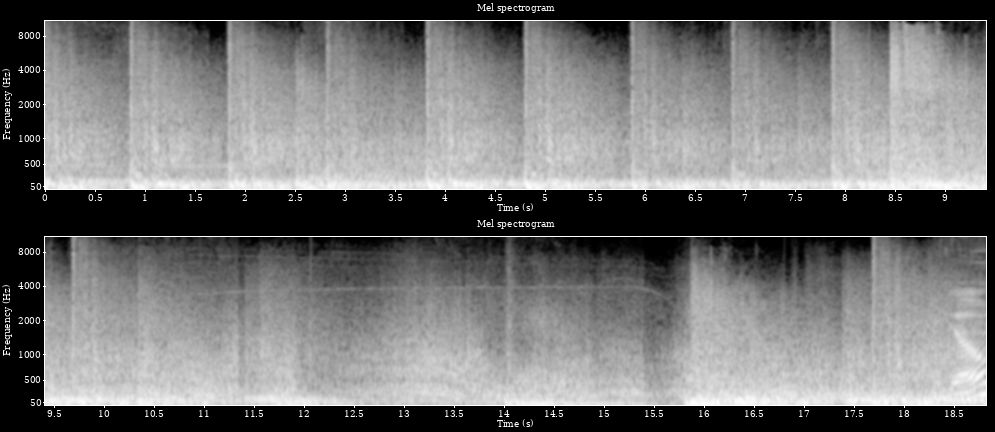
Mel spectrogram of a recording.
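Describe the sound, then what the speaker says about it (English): Gigawatt weapon in the From The Depths naval combat game firing a rapid string of heavy, booming shots, each a sharp crack over a constant low rumble, with a brief pause before the barrage resumes loud and close. "let's have it shoot the gigawatt again"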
